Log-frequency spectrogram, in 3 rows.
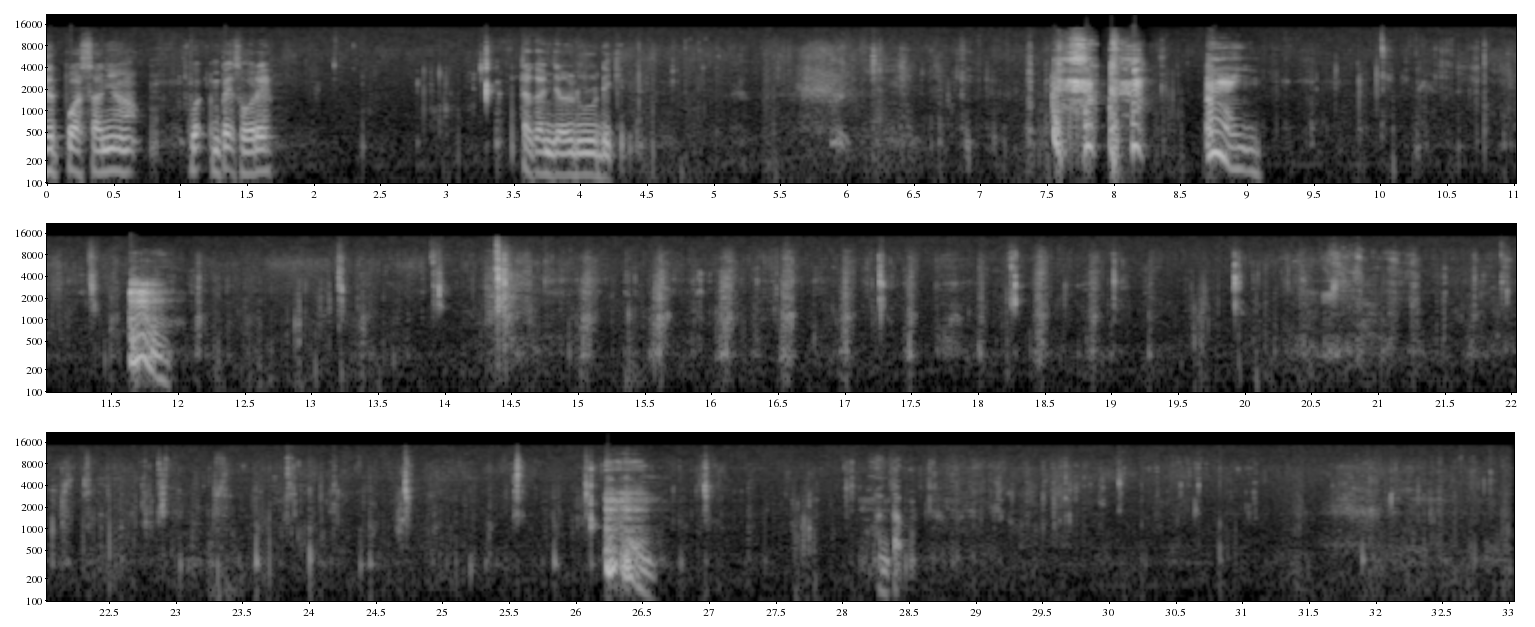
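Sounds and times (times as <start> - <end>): person chewing wetly: 9.4 - 33.0.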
